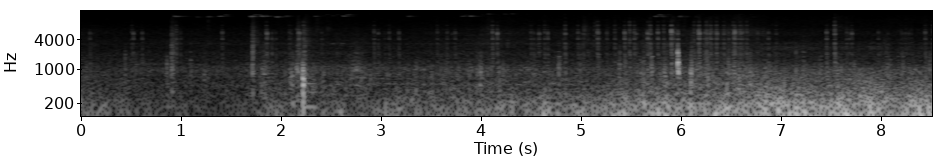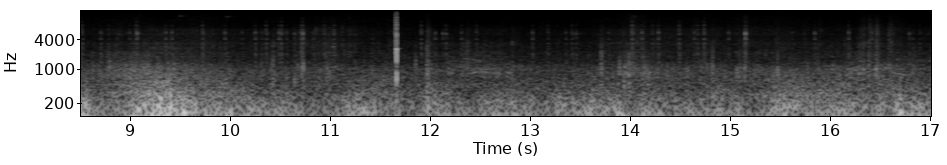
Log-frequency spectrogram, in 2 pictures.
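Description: Wind rushes past in heavy, rumbling gusts.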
